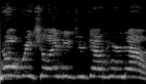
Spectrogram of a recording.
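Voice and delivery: mock, high, insistent, commanding shout. Retelling how the guidance counselor yelled over the phone: imitating someone yelling. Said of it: "I can just hear him yelling".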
